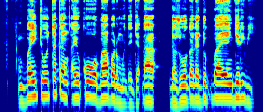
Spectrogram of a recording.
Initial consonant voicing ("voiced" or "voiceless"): voiced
